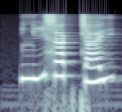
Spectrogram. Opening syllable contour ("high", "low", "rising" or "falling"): rising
